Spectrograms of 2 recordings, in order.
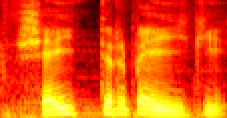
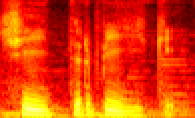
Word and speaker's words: Scheyterbeygi: Eine Nidwaldnerin erkennt man gut am Ei, also Scheiterbeige statt Scheiterbeige.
